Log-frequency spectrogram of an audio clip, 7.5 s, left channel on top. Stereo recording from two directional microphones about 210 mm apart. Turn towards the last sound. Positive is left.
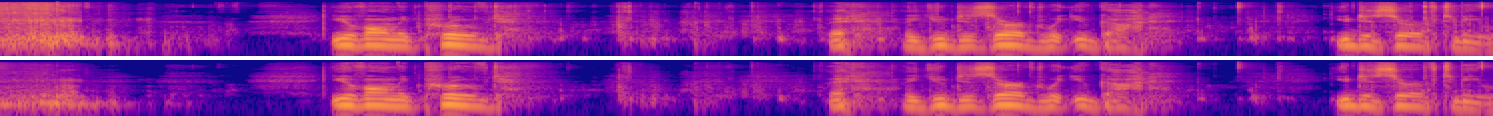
turn(degrees=-45)  # may be behind; listen again after turning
